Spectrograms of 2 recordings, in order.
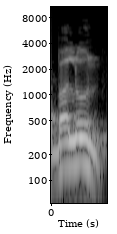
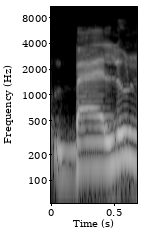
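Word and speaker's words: balloon: से कंफ्यूज करता है बलून इसको बैलून नहीं बलून पढ़ते हैं जिसका मतलब होता है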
